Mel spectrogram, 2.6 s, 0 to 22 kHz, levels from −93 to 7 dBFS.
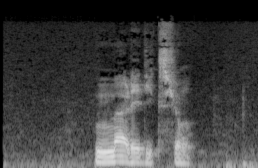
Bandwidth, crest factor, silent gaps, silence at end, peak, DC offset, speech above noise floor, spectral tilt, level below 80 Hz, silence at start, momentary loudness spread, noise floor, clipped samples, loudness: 14 kHz; 16 dB; none; 0.05 s; 0 dBFS; under 0.1%; 29 dB; -5.5 dB/octave; -34 dBFS; 0.6 s; 10 LU; -41 dBFS; under 0.1%; -14 LUFS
